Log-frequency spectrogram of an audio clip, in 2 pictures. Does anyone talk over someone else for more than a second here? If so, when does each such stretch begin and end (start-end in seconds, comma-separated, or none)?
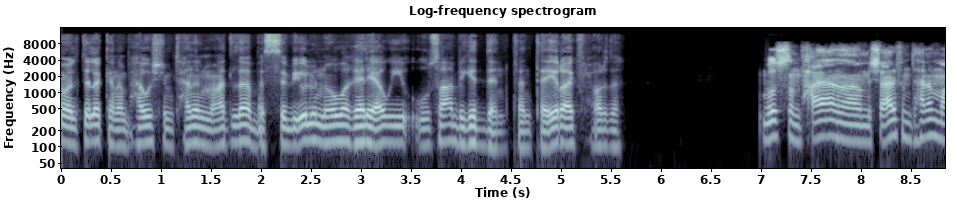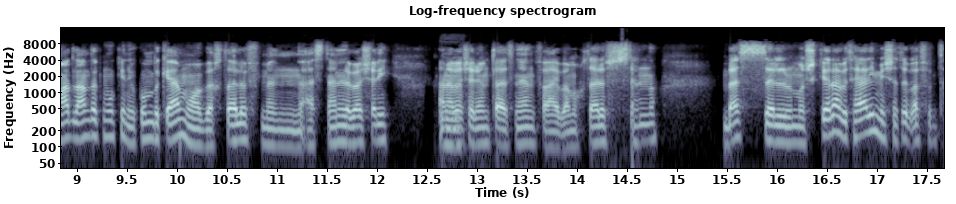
none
